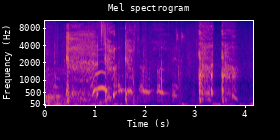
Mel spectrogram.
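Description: A child coughing several times in short, harsh bursts, the loudest two close together near the end.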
